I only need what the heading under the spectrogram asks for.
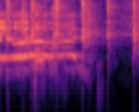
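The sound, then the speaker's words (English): About six sharp hand claps from the hosts of the Tuesday Catch-Up, welcoming a former host, land at a steady, moderate pace, loud and crisp, while a sustained voice-like tone drones underneath during the first half. “Let's clap him in, boys.”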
